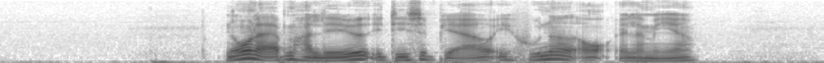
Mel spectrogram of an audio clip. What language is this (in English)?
Danish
